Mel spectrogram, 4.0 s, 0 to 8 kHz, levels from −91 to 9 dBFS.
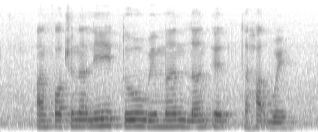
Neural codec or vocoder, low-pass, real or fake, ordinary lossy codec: none; 7.2 kHz; real; none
